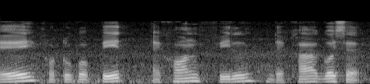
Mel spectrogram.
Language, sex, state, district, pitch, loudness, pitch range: Assamese, male, Assam, Hailakandi, 125 Hz, -18 LUFS, 110-140 Hz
